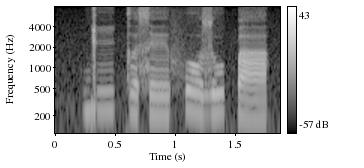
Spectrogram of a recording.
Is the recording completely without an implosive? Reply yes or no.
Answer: no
